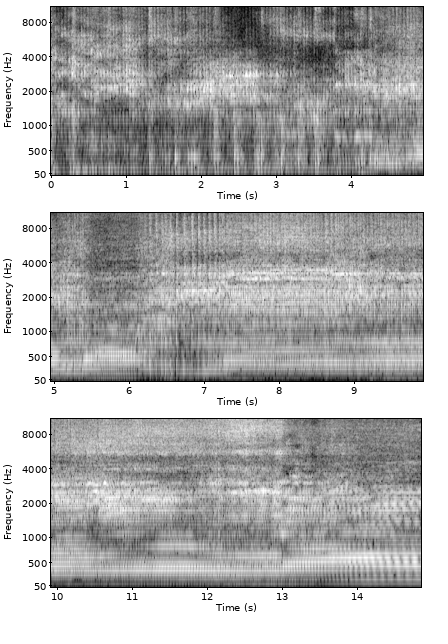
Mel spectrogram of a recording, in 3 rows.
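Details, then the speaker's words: Restored 2005 Polaris Trailblazer 250 two-stroke ATV with FMF fatty pipe, after off-camera work, blips then holds a steady buzzing idle with smooth revs, no misfire or knock, no fuel leaks; normal running. "He goes idle running good. Everything looks good. Not leaking gas."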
